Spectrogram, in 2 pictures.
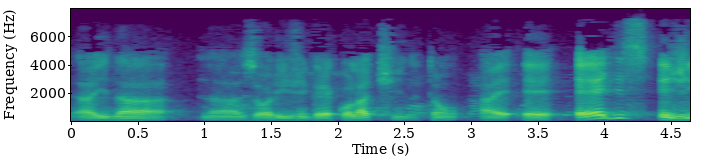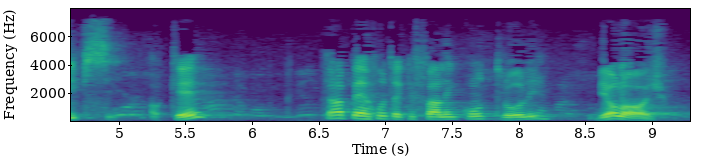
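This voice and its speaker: Brazilian male biology teacher, gravelly voice, chatty podcast lesson, dull phone-app recording. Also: mid-range voice, expressive, normal speed, darkish tone. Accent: Brazilian Portuguese. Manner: chatty, addresses listeners as "galerinha", frequent "né?". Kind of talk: podcast exam-prep lesson.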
